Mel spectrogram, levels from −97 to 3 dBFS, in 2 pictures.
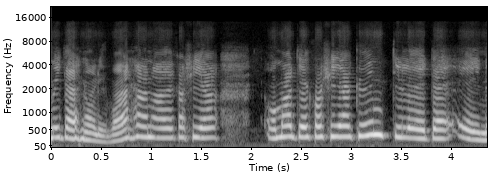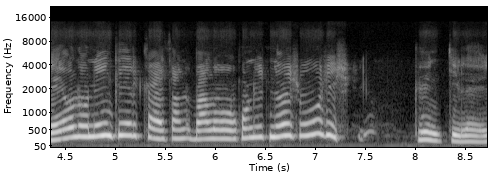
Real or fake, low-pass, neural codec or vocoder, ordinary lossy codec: real; 14.4 kHz; none; none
